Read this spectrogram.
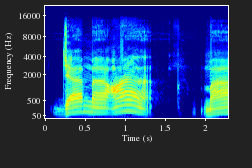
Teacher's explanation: makhrajnya Jim dari tengah lidah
